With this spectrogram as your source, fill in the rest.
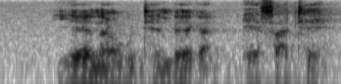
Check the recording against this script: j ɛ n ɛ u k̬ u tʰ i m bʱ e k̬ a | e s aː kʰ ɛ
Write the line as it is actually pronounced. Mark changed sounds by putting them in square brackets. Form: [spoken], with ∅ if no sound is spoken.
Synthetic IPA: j ɛ n [a] u k̬ u tʰ [ɛ] m bʱ [ɛ] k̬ a | [ɛ] s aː [tʰ] ɛ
